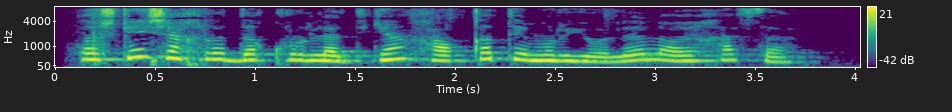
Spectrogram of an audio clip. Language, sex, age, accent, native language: Uzbek, female, 18-24, Toshkent shahri, Uzbek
